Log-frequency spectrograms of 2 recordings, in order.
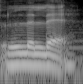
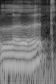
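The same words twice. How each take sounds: First: The name is said with a French pronunciation. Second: The name is said with an anglicized pronunciation. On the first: The speaker calls it right. "it's Lillet" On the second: The speaker calls it wrong. "It's not Lillet"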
